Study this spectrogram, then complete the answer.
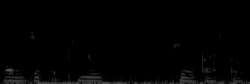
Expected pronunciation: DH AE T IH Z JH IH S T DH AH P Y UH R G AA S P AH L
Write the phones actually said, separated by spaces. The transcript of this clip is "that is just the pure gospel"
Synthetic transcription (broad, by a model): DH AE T IH Z JH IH S T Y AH P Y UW L G AA S P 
